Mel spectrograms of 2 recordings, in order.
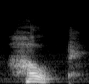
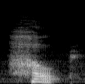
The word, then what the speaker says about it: hope: O H da palavra hope, aqui no presente contínuo hoping, ela não é pronunciada com o som do nosso R forte. É muito comum que as pessoas errem as palavras que começam com H e acabam pronunciando com o som de R, o nosso R forte, como em carro, roupa ou rei. A pronúncia correta do H é também feita com aspiração, aí fica hope, hope.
